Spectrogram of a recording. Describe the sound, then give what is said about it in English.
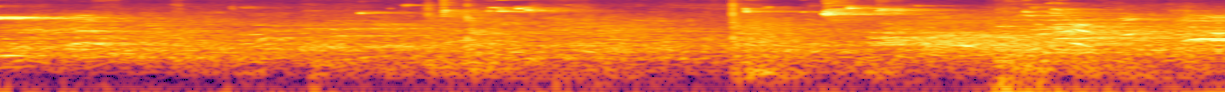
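A basketball bounces on a hardwood court with a few sharp thuds as the ball goes loose on the floor during a game between Revee and Bari, set against steady gym crowd noise, with murmured voices in the background. “Ball on the floor again.”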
